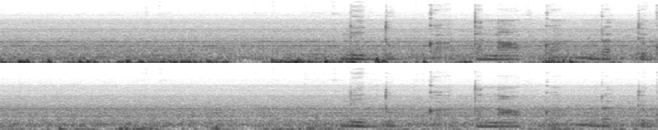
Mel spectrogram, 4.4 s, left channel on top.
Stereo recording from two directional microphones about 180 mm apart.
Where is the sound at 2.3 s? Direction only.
15° left (ahead or behind).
